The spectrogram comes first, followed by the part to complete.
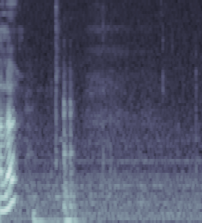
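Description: Two soft clicks with a low thump, about half a second in, from handling a computer mouse at a desk, then a faint steady hiss of room tone.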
